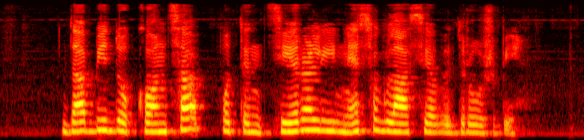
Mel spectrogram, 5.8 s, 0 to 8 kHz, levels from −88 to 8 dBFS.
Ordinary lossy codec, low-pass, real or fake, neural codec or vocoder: AAC, 32 kbps; 7.2 kHz; real; none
